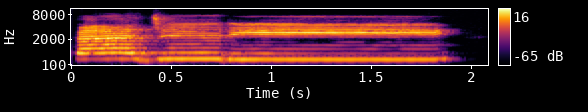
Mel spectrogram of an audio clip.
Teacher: جیم حروف قلقلہ ہے اور حروف قلقلہ جب بھی ساکن ہوتے ہیں اس پر قلقلہ لازمی کیا جاتا ہے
